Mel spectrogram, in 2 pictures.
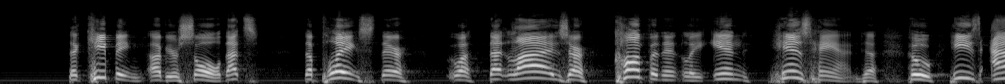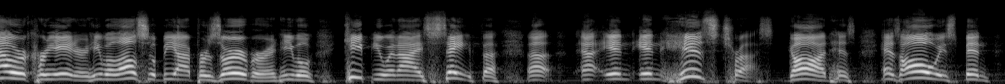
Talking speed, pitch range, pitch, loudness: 140 wpm, 195-275 Hz, 230 Hz, -17 LUFS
